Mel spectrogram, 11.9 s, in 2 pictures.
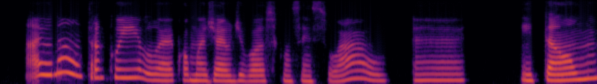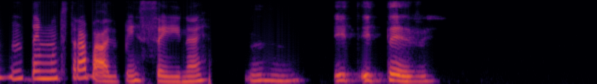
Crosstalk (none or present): none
